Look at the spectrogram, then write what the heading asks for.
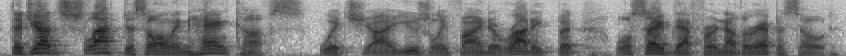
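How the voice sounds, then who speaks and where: A man's voice: mid-range voice, animated, brisk, noisy background. A man narrating and playing a lawyer in a comic radio serial, with a florid, mock-grand and bawdy delivery.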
